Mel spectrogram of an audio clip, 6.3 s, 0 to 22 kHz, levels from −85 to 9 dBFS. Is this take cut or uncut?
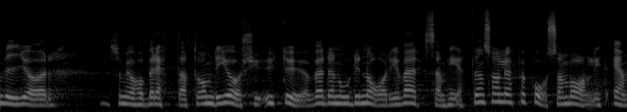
uncut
